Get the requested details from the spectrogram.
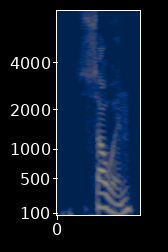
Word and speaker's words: Samhain: Oh, Halloween's origins date back to the ancient Celtic festival of Samhain, pronounced Samhain.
